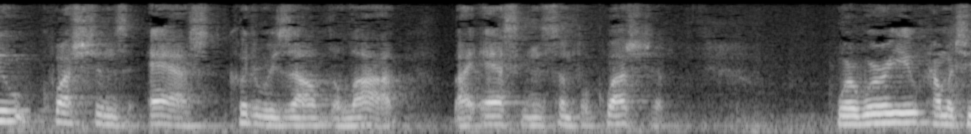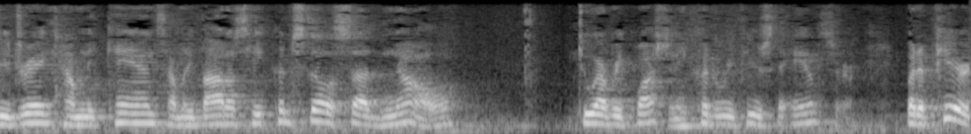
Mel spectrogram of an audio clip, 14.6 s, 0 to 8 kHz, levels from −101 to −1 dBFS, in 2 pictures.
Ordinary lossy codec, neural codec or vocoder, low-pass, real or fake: MP3, 48 kbps; none; 7.2 kHz; real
